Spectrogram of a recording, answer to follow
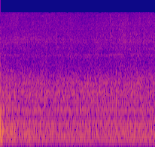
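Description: Steady low hum of a reef aquarium sump with its pumps running, with the even wash of water flowing through the sump.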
